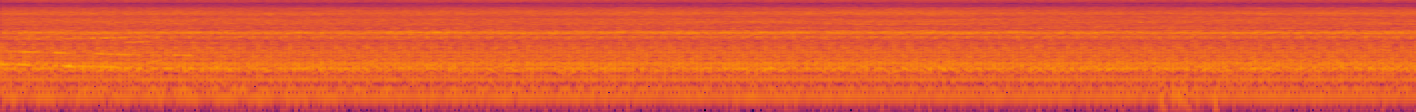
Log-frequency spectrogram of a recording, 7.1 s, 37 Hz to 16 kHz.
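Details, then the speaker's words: Steady loud hiss with rapid mechanical rattle from a home compressor nebulizer running to nebulize a 2-month-old baby for cough, with levolin 2.5 and normal saline; nebulizer running. "তো দেখতে পাচ্ছেন খুবই সহজভাবে বাড়িতে এইভাবে আপনারা নেবুলাইজ করতে পারেন বাচ্চাকে।"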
